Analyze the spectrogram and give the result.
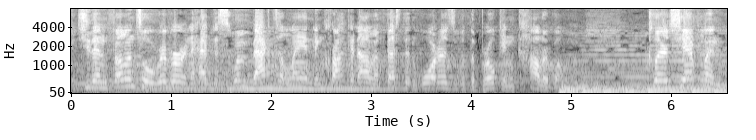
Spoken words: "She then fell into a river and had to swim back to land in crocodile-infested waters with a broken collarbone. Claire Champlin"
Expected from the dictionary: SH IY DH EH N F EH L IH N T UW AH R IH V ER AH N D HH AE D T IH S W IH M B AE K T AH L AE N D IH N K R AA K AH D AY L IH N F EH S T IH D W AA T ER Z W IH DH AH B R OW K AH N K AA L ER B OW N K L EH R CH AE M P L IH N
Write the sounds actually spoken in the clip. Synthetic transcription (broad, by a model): SH IY DH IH N F EH L IH N T UW AH R IH V ER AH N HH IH D T IH S W IH M B AE K T AH L AE N D IH N K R AA K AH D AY N IH N F EH S T IH D W AA T ER Z W IH DH AH B R OW K AH N K AA L ER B OW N K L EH R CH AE M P L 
